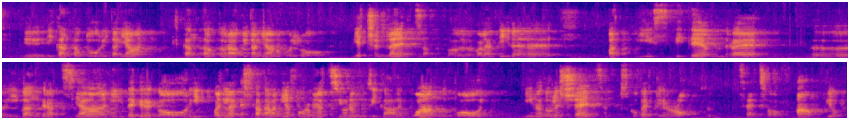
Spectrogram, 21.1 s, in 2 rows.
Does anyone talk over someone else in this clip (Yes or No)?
No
